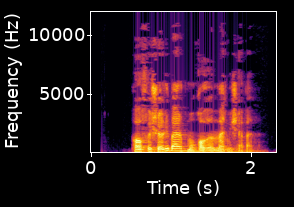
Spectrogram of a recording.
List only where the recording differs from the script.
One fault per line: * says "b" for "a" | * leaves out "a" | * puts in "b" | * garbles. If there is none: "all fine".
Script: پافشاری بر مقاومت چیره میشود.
* leaves out "چیره"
